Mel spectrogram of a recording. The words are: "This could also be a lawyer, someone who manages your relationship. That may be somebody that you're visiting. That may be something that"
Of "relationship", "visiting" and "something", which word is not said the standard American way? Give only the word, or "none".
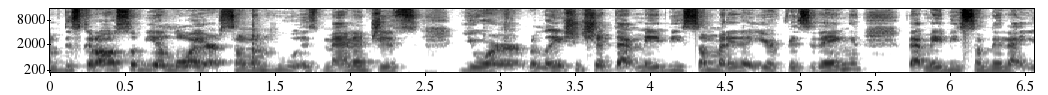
none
